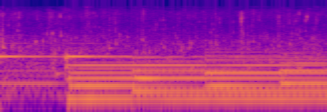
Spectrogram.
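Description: Slow, gentle piano music. A low chord is struck about half a second in, and new notes follow roughly every half second, over a faint trickle and drip of water.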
